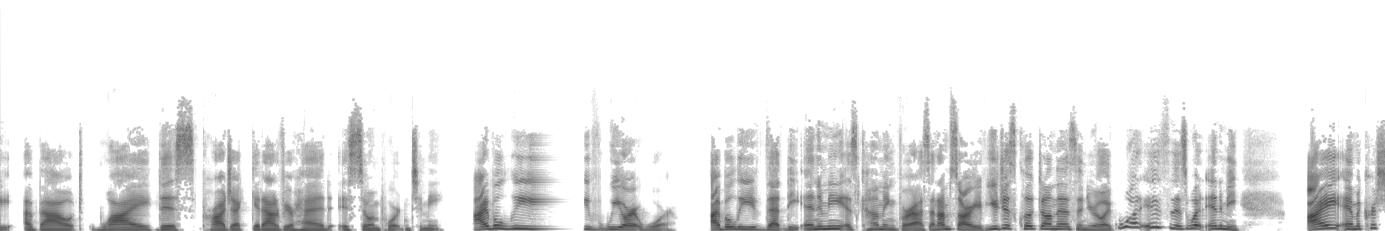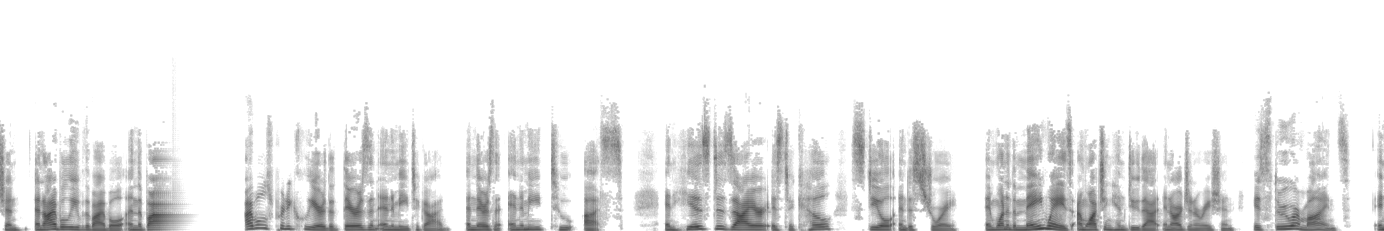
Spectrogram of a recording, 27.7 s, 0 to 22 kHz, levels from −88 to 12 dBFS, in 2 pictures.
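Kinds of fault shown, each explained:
Call audio freeze: at 5.31 s and 15.39 s, sound stretches into a fading buzz then silence, filling 0.53 s and 0.91 s, likely late packets draining the jitter buffer.
Jitter buffer speed-up: after "this and you're like", 12.86 to 15.34 s, and 18.02 to 26.97 s, pitch-period trimming runs speech 10 to 14% fast to shed buffered delay.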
